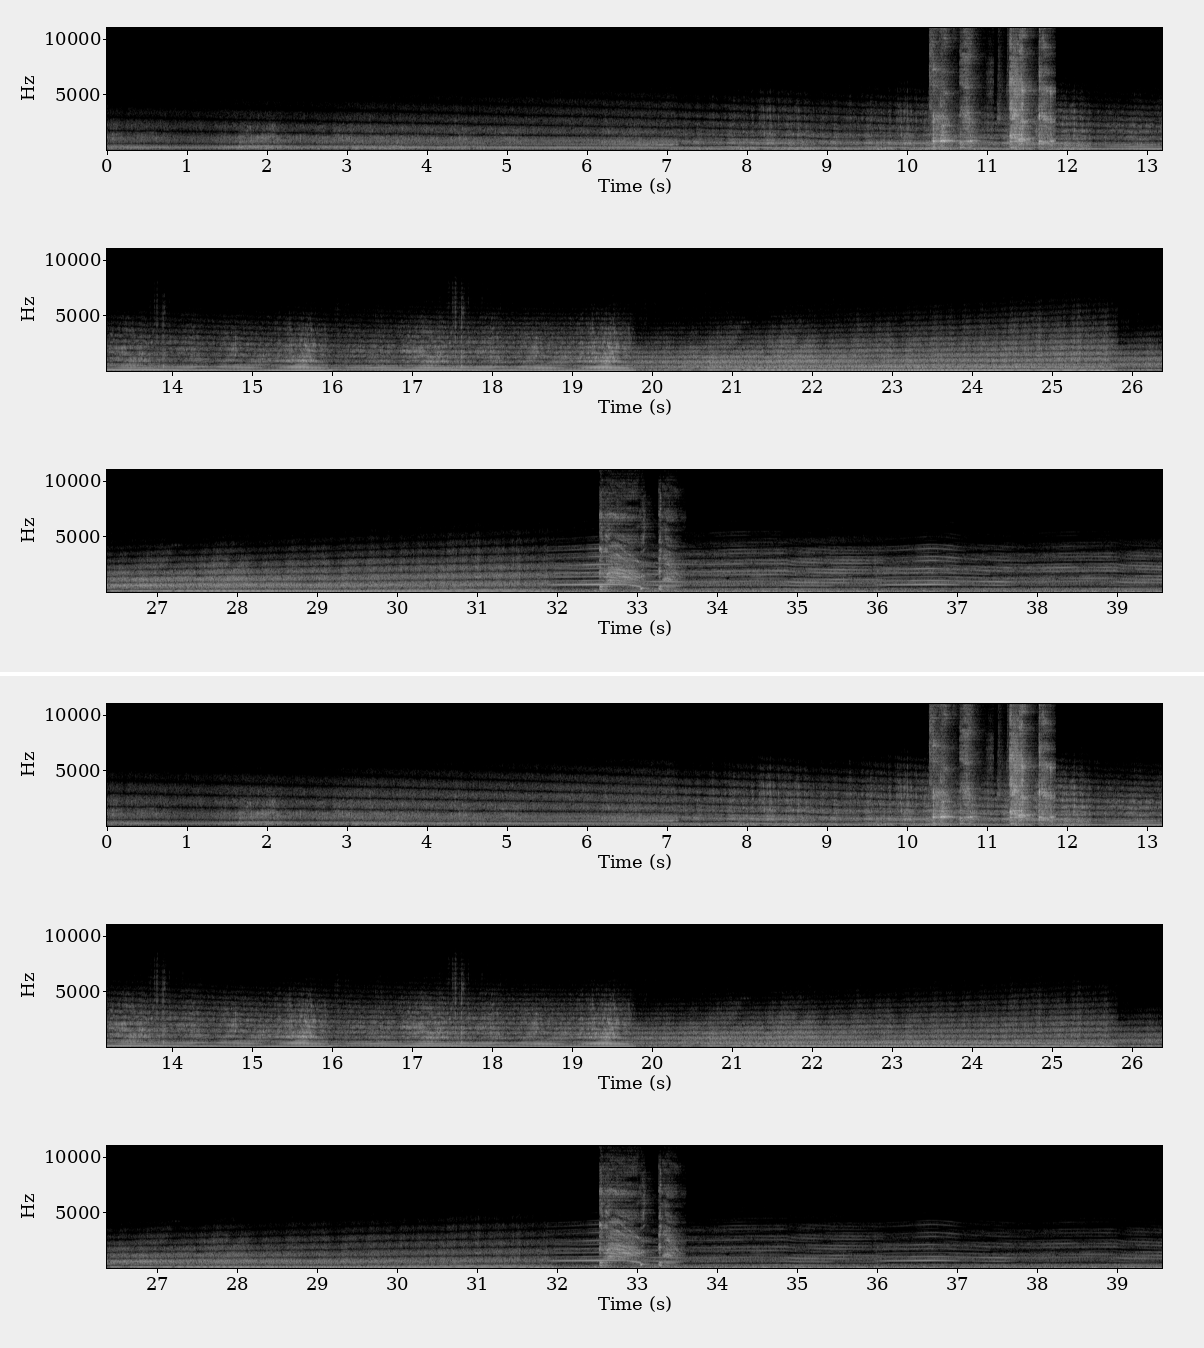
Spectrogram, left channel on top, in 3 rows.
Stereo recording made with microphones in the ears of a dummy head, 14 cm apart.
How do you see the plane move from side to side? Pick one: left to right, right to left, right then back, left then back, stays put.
right to left.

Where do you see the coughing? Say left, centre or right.
centre.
